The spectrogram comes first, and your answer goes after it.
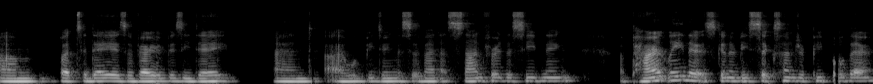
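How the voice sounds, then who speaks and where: In a very deep, low voice with a dark, mellow tone, a woman speaks somewhat breathily at a moderate pace with monotone, flat intonation. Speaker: kirtan singer and violinist. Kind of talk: casual talk with supporters, answering questions. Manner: warm, conversational with fillers.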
